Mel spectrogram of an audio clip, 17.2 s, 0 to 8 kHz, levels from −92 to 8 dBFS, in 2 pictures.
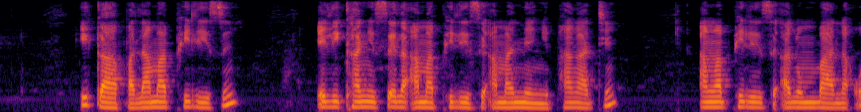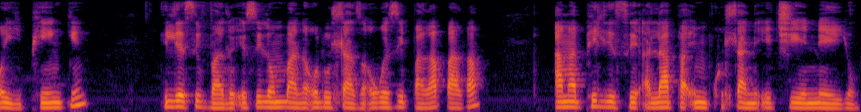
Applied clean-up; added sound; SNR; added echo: none; none; none; none.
